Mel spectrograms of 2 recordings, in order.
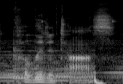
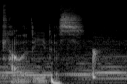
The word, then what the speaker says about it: Caliditas: custom dimension which i've been informed is called caledidus i pronounced it wrong in the last episode i called it kalititas but that is not correct it is actually pronounced calladidus um but yeah so welcome i uh i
